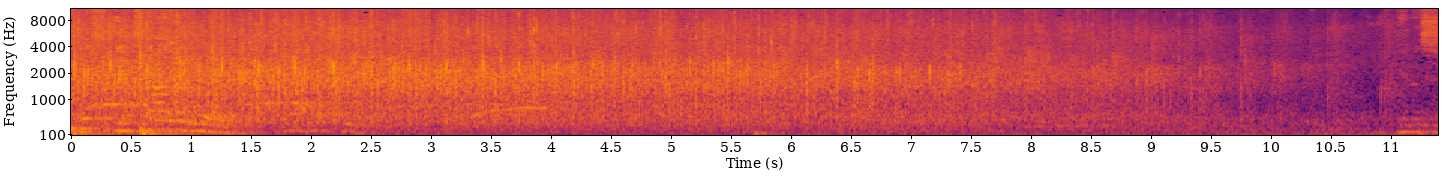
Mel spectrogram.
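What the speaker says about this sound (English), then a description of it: "Can we all stand to our feet and give Mr. Smallwood just a round of applause?" An audience at a gospel music tribute concert applauds steadily for a standing ovation, a dense, sustained wash of many hands clapping that slowly tapers toward the end.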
